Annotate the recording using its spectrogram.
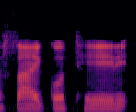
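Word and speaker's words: psychotherapy: यहाँ पर देखिए S से पहले P का आया है इसलिए P कॉमन होगा तो इसे पढ़ा जाएगा साइकोथेरिप।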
